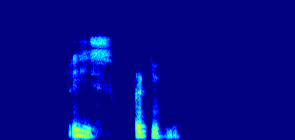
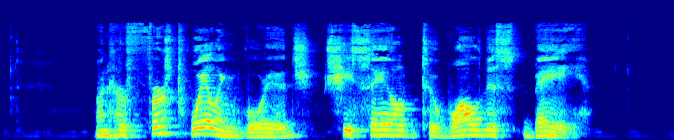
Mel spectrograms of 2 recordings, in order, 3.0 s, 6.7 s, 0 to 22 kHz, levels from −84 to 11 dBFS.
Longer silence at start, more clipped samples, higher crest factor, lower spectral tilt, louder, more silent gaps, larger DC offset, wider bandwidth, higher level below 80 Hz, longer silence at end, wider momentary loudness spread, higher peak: second, 0.7 s vs 0.95 s; neither; about the same, 22 dB vs 18 dB; about the same, -6.5 dB/octave vs -5.5 dB/octave; second, -36 LUFS vs -23 LUFS; first, 1.21-1.30 s vs none; neither; second, 8 kHz vs 11.5 kHz; second, -72 dBFS vs -64 dBFS; first, 1.2 s vs 0.9 s; about the same, 9 LU vs 10 LU; second, -18 dBFS vs -6 dBFS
